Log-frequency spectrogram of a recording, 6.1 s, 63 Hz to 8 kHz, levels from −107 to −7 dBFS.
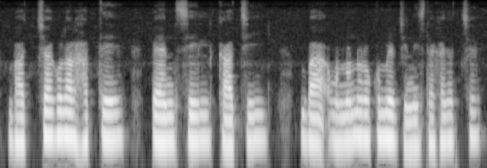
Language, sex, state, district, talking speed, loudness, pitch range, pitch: Bengali, male, West Bengal, Darjeeling, 100 wpm, -19 LUFS, 140-150 Hz, 140 Hz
